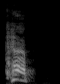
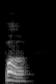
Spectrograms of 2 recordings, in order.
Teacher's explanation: In a word like cap, the last sound is pa, which is an again unaspirated voiceless bilabial stop sound.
